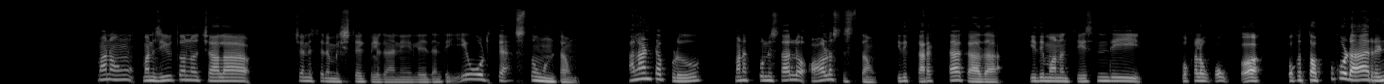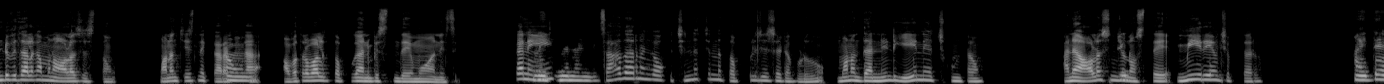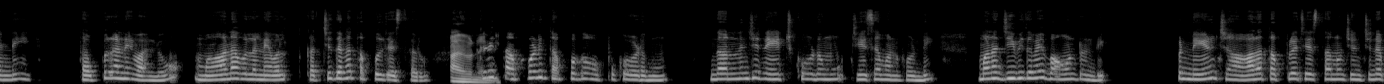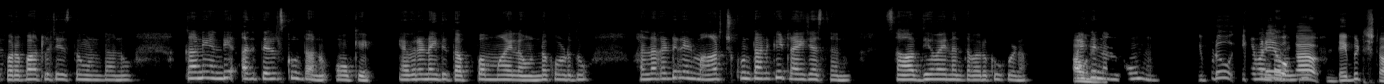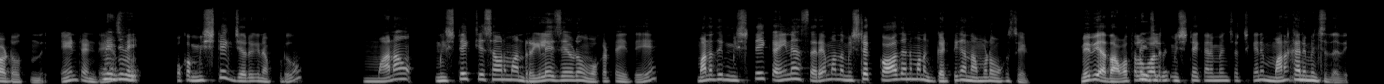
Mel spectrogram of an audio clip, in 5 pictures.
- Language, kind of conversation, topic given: Telugu, podcast, పొరపాట్ల నుంచి నేర్చుకోవడానికి మీరు తీసుకునే చిన్న అడుగులు ఏవి?
- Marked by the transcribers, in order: tapping; in English: "ట్రై"; in English: "డెబిట్"; in English: "మిస్టేక్"; in English: "మిస్టేక్"; in English: "రియలైజ్"; in English: "మిస్టేక్"; in English: "మిస్టేక్"; in English: "సైడ్. మేబీ"; in English: "మిస్టేక్"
